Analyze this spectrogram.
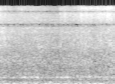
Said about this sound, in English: I call above the rush and roar of an ocean climbing into the sky.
